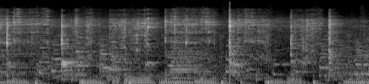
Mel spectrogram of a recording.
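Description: Spoon stirring sauce in a pot for hog head cheese, with repeated scraping strokes and occasional sharp clinks of utensil against metal in a steady, close rhythm.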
